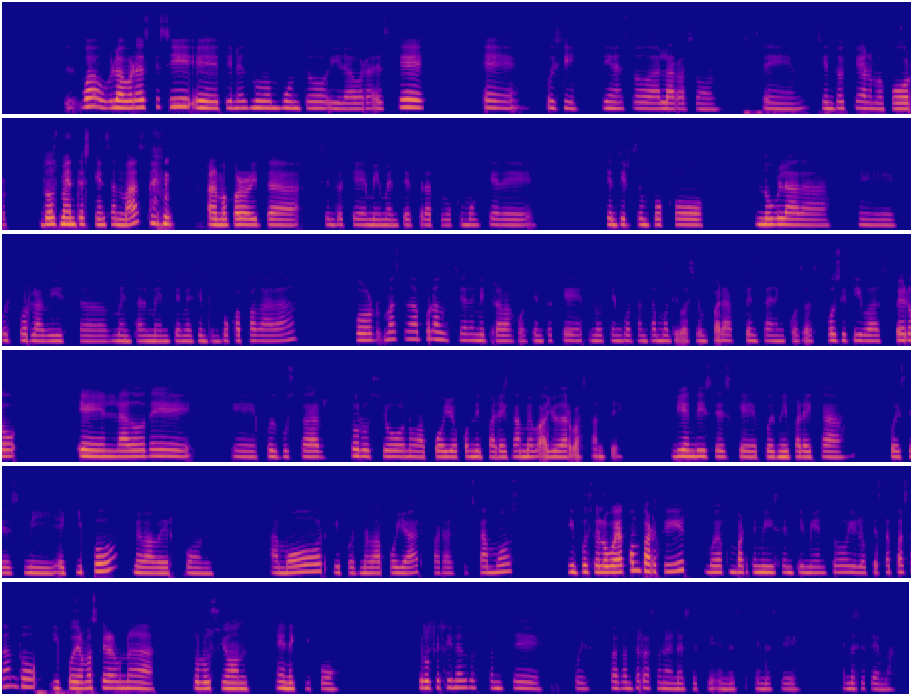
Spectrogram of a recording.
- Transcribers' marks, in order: tapping; other background noise; chuckle
- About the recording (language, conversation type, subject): Spanish, advice, ¿Cómo puedo mantener mi motivación durante un proceso de cambio?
